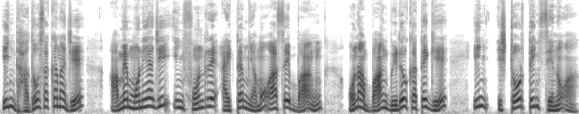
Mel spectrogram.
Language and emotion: Santali, disgusted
